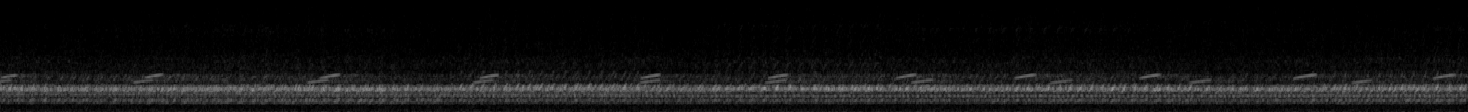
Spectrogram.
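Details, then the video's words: Frogs chorus with a steady trilling drone. Short, high, upward-sliding chirps cut through it, repeating roughly every second across the whole stretch. "Frog Chorus"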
